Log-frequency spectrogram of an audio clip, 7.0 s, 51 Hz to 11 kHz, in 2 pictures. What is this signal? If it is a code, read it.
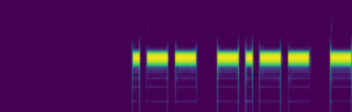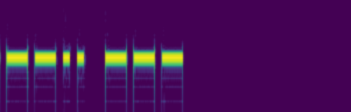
Morse code, heard as a keyed tone, about 17 wpm, 700 Hz. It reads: WY8O
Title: USA Call Signs - 4 Characters - Repeated 3x - 17wpm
